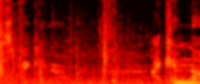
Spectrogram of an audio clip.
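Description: A woman whispering to the camera, then speaking aloud in a low voice near the end, with a few small clicks.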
